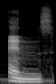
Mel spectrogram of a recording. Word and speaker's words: EINS: Hong Kong in the year 2048, in the wake of a degenerative global pandemic, topical, called EINS, environmentally induced neurotides degenerative syndrome, pronounced ENS, theft, murder and terrorism have become big business.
